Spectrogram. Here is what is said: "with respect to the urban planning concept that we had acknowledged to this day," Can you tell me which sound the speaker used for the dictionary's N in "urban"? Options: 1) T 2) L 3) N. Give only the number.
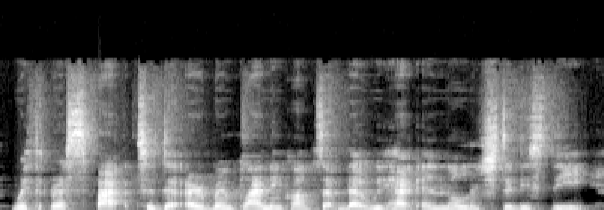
3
